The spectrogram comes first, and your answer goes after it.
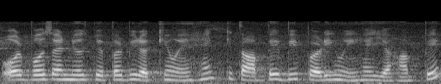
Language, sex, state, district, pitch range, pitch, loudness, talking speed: Hindi, female, Punjab, Pathankot, 195-230 Hz, 215 Hz, -16 LUFS, 205 wpm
